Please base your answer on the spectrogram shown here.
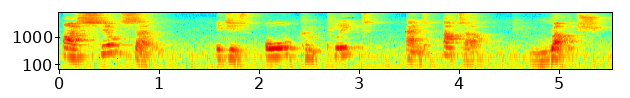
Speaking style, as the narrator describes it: in a measured tone, as if he were underlining every syllable, he said

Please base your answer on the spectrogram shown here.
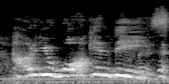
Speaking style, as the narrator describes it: He wailed

